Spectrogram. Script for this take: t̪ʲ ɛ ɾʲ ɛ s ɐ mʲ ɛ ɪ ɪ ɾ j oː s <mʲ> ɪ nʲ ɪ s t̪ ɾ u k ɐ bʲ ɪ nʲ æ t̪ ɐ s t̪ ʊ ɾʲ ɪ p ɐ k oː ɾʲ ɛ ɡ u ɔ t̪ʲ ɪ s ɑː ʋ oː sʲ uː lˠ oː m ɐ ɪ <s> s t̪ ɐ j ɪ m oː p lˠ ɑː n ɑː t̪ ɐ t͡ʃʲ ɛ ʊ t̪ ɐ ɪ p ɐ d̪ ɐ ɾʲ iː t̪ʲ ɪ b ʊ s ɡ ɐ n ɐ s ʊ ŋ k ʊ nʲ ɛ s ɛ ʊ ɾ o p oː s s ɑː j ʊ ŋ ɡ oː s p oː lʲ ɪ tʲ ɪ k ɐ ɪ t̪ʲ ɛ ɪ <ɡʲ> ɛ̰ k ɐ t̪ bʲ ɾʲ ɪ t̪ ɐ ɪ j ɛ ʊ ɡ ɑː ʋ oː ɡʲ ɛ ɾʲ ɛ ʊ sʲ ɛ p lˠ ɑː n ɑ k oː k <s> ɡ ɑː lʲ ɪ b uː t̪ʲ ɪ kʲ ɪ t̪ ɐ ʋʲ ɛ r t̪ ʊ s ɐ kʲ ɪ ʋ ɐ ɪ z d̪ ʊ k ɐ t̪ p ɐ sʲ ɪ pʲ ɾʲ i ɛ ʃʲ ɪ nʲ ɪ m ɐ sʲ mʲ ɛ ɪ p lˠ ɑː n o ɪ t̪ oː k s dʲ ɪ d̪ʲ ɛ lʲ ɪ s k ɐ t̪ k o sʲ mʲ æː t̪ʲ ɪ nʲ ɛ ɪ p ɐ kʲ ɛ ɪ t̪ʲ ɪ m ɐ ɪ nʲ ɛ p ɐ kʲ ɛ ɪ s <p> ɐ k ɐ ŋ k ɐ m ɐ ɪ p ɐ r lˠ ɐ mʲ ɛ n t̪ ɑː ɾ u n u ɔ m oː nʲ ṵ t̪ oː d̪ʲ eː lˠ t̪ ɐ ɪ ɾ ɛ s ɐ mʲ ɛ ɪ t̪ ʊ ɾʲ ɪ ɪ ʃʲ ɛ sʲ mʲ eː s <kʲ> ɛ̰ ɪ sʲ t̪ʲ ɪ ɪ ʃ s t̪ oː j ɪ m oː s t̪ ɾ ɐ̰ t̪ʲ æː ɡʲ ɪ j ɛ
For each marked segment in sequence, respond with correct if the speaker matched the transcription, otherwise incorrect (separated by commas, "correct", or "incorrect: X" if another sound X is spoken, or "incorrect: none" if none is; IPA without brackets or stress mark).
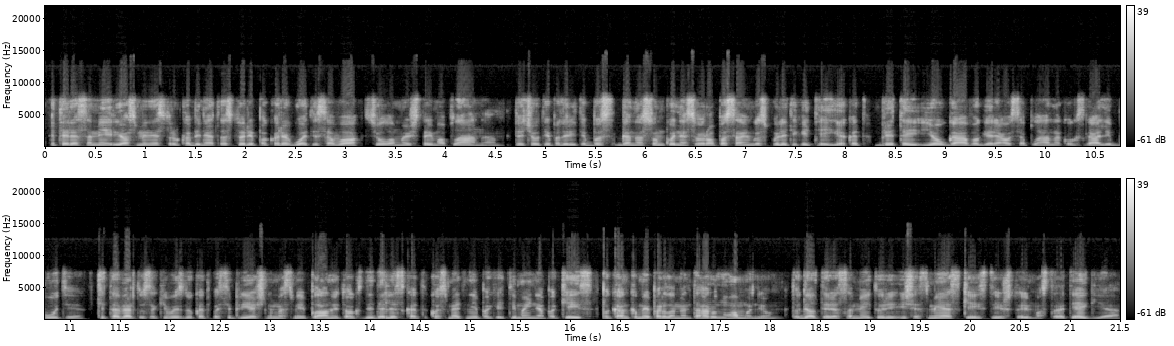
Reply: correct, incorrect: ʃ, correct, correct, correct, correct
